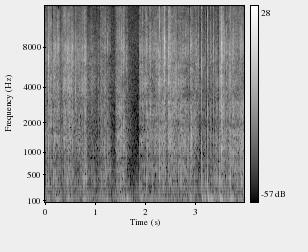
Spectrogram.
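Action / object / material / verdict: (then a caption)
tap / thin plastic plant pot with soil / plastic / none. Fingertips and nails tap quickly on the sides of a small, thin-walled, hollow black plastic nursery pot filled with soil and a plant. The result is a rapid, crinkly patter of light plastic taps with bright clicks over a low, steady hum.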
